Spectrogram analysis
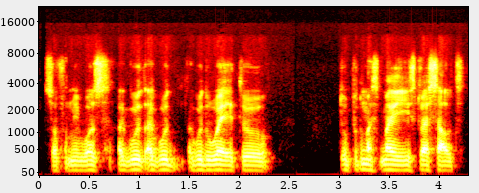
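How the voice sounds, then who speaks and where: Low-voiced Italian man, halting speech. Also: flat delivery, warm tone, lo-fi sound. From Italy. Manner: hesitant, many repeated words and restarts. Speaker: guest, futsal coach and technical director. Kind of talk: casual interview answers.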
